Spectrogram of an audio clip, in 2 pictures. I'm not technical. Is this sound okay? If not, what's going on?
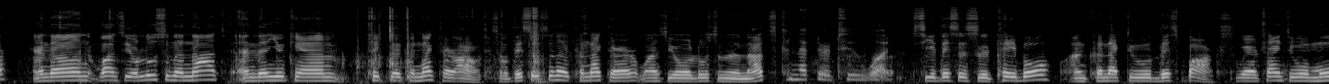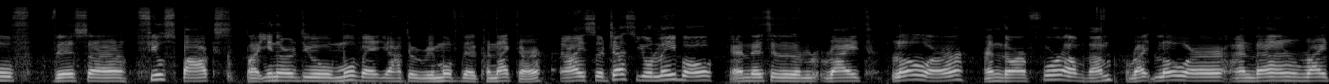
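Yes, nothing stood out as a problem when listening to this sound.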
